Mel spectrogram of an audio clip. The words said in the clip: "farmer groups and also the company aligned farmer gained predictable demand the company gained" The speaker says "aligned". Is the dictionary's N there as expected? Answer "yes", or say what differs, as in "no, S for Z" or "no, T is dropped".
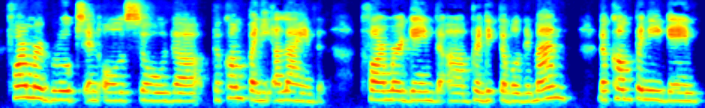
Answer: yes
